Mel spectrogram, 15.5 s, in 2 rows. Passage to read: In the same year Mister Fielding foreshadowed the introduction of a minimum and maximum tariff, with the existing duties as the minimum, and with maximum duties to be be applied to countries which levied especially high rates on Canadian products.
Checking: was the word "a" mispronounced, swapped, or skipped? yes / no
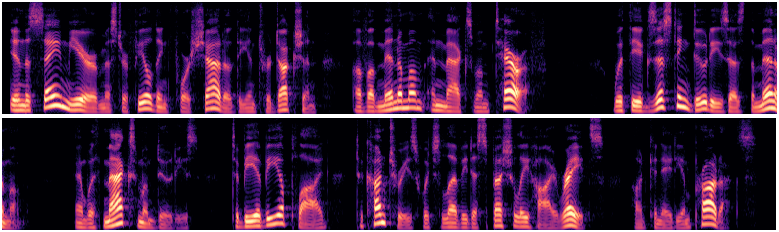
no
